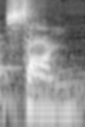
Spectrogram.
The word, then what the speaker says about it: sign: あとは Sign、 Sign、これも発音しないですよね。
